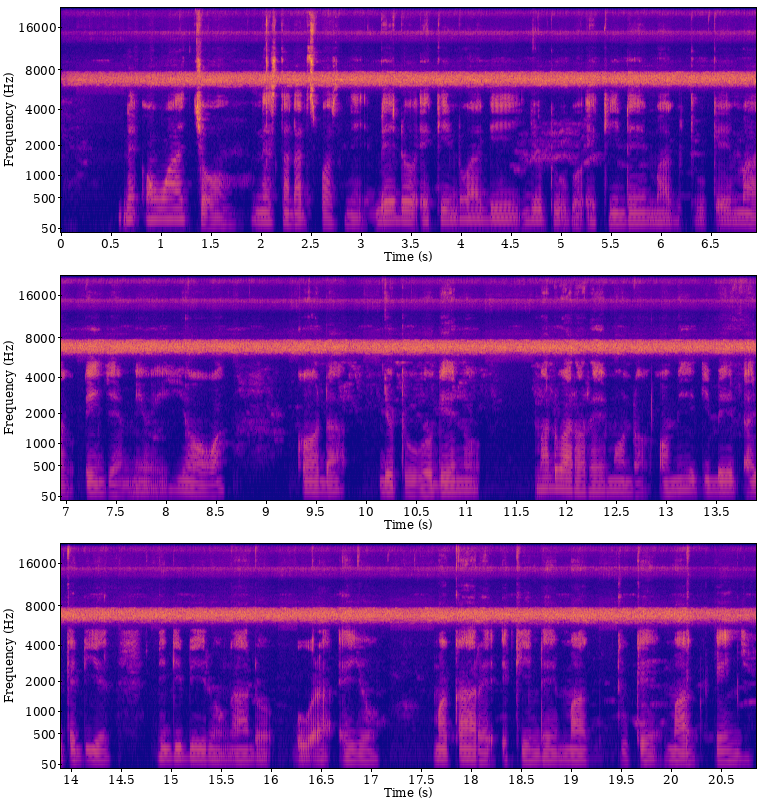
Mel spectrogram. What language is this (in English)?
Luo (Kenya and Tanzania)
